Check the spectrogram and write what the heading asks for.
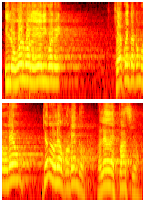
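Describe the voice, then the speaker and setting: Venezuelan priest giving a sermon, high voice, jokey, acts out voices, echoey church. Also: male voice, normal speed. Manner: playful preacher acting out voices and stories. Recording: echoey hall with long reverb.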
